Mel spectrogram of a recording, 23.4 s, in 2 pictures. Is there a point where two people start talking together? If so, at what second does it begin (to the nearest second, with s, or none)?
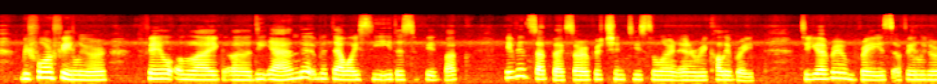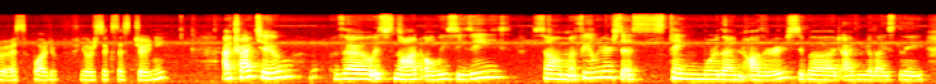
none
